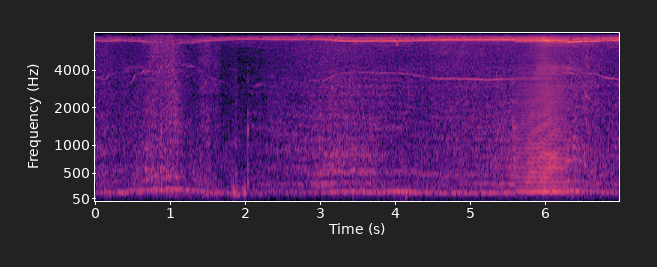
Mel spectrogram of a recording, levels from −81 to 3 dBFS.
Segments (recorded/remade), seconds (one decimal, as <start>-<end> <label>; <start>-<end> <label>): 0.0-5.6 recorded; 5.6-6.3 remade; 6.3-7.0 recorded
